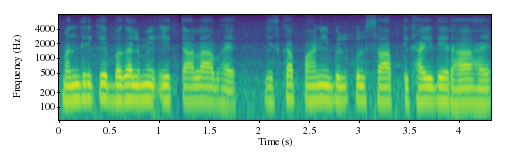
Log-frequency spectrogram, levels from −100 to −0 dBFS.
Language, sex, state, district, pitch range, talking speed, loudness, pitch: Hindi, male, Uttar Pradesh, Lalitpur, 130-140 Hz, 205 wpm, -16 LUFS, 135 Hz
